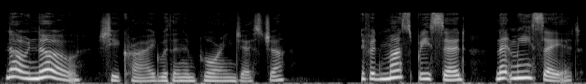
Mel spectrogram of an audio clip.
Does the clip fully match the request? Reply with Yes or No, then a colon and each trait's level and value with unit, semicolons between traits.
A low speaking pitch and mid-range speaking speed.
No: high, 225 Hz; average, 175 wpm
